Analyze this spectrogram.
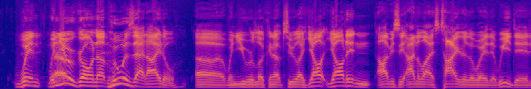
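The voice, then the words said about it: American accent. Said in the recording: “If you can't tell by that accent, he's ... American.”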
